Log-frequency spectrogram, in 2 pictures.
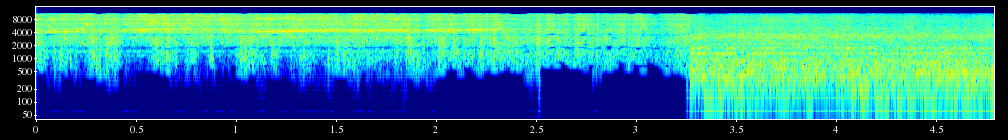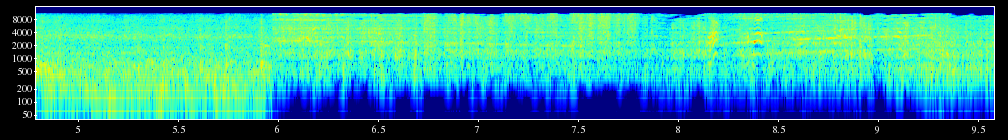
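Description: Rattling clatter of a ride-on 7.5-inch gauge miniature train running over its track. About a third of the way in it cuts abruptly to a few seconds of deeper rushing noise, then cuts back to the lighter rattle.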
